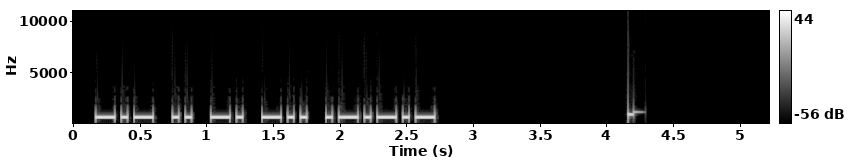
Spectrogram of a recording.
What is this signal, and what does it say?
Morse code, heard as a keyed tone, about 25 wpm, 700 Hz. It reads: KIND.
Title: Sentences from Top 1500 Words 25wpm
